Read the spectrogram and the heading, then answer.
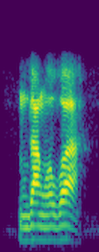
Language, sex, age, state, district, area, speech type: Manipuri, male, 60+, Manipur, Imphal East, urban, conversation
